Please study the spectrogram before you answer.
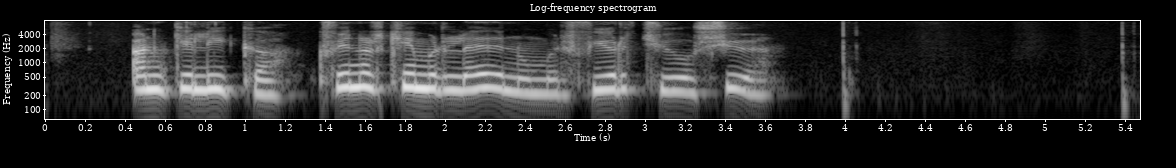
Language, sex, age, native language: Icelandic, male, 13, Icelandic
